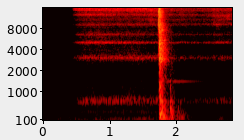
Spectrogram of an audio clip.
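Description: Steady electrical hum, then one sharp clack near two seconds as the contactor drops out when the low-pressure switch opens.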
